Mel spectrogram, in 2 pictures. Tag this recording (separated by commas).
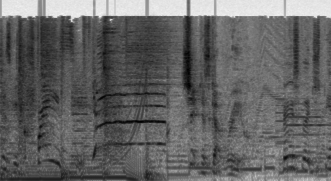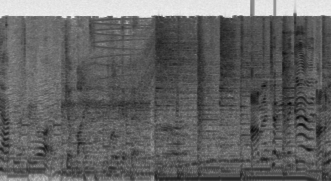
Music, Speech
